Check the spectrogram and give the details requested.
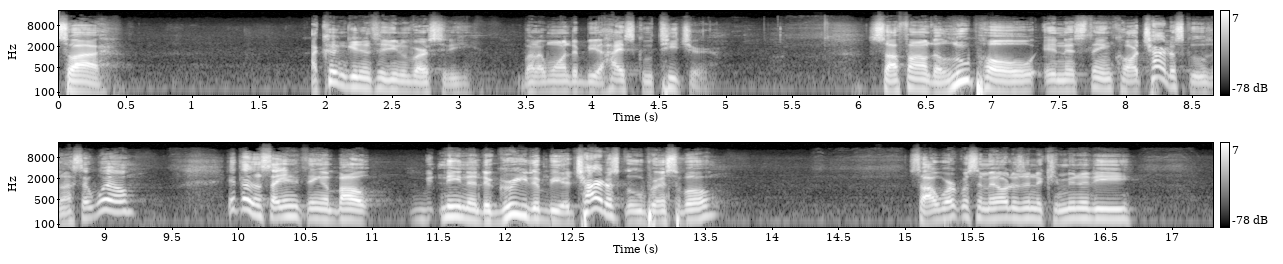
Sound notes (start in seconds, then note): none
